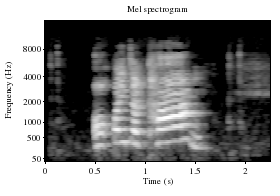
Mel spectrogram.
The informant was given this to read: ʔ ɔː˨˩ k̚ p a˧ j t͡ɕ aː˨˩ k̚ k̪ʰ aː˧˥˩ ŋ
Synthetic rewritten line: ʔ ɔː˨˩ k̚ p a˧ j t͡ɕ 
